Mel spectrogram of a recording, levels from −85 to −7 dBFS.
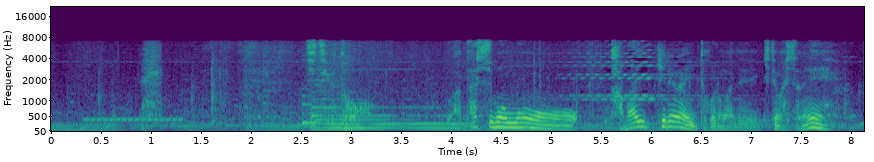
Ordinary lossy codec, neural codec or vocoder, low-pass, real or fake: none; none; 7.2 kHz; real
